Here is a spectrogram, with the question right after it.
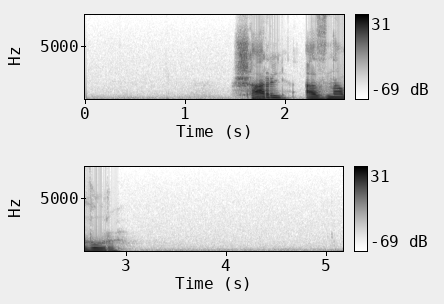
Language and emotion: Russian, neutral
